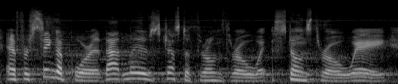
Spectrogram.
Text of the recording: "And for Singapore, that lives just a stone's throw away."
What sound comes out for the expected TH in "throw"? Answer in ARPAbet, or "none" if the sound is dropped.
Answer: TH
